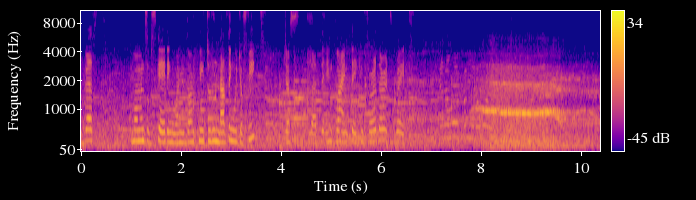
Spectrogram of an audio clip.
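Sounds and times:
road and wind noise: 0:00.0 - 0:10.3
speech: 0:00.1 - 0:06.8
car approaching under an overpass and slowing down: 0:03.8 - 0:10.3.

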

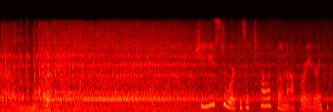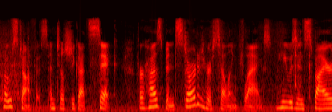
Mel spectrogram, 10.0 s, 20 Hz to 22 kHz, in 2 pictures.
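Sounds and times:
sewing machine whirring as flags are stitched in a bedroom: 0:00.0 - 0:05.5
speech: 0:03.0 - 0:09.9.

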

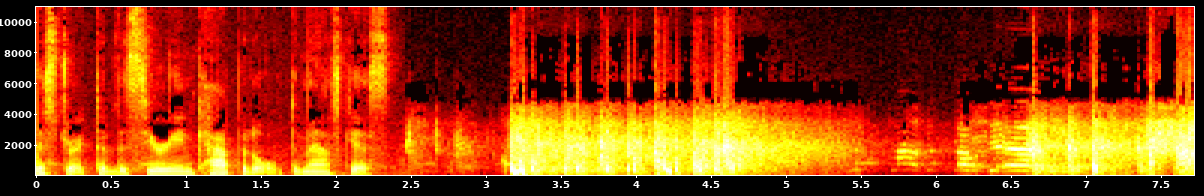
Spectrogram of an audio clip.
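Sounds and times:
speech: 0:00.0 - 0:02.6
gunshots fired at a street protest: 0:02.4 - 0:05.5, 0:06.4 - 0:07.7
people shouting at a street protest: 0:05.4 - 0:07.0.

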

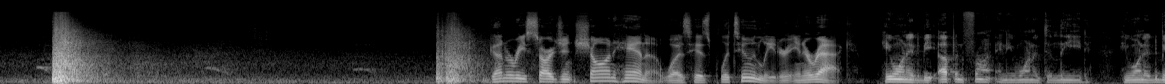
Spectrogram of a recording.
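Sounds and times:
rifle salute volley at a Marine funeral in Colorado Springs: 0:00.0 - 0:05.7
speech: 0:04.9 - 0:11.6.

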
